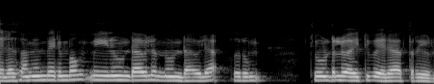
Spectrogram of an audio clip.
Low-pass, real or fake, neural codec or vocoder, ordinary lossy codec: 7.2 kHz; real; none; none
